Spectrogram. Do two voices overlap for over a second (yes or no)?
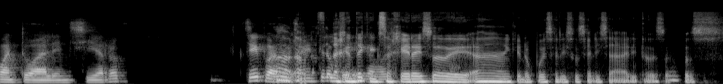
yes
